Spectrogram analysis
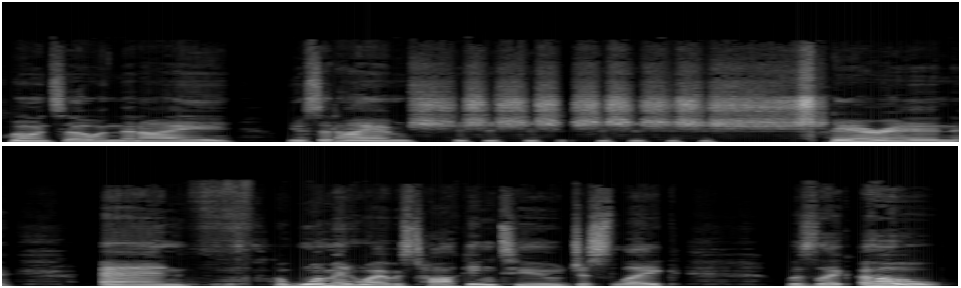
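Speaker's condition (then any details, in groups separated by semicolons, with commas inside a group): Stuttering; lifelong stutter since grade school, past speech therapy, public speaking since 2014 as fear exposure; comfortable speaking publicly while stuttering, still concerned about stuttering on conference calls; trouble saying own name, avoided phone calls and talking, speaks freely while stuttering; repeated sounds, prolonged sounds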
